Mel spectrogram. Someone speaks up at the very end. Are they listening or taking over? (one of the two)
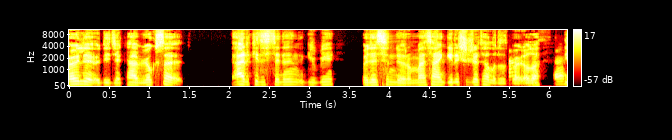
listening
